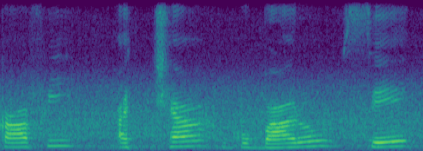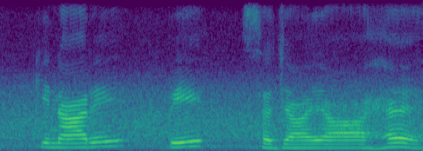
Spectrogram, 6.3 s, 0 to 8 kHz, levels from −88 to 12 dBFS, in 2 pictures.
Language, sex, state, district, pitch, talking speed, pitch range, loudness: Hindi, female, Chandigarh, Chandigarh, 235 Hz, 75 wpm, 215-275 Hz, -17 LUFS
